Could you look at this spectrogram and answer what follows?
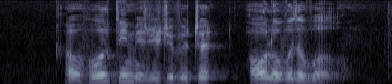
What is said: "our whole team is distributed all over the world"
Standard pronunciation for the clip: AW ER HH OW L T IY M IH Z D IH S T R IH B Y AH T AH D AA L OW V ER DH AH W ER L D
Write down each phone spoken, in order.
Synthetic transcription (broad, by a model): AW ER HH OW L T IY M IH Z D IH T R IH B Y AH T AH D AA L OW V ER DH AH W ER L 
